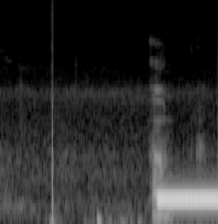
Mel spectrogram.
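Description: A sharp click and a soft thump of a handset being handled for an outgoing call, then a loud, steady telephone dial tone begins and hums continuously until the end, with no voices.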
